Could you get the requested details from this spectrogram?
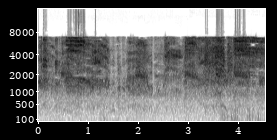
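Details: Seagulls being fed, producing a loud, continuous wall of harsh, overlapping cries with a short dip partway through before the racket resumes at full strength.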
